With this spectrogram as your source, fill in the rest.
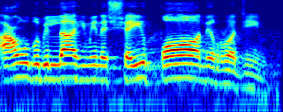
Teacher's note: یہ شیطان نہیں ہے بلکہ شیطان، تا کو آپ نے تا کو موٹا کر کے پڑھنا ہے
